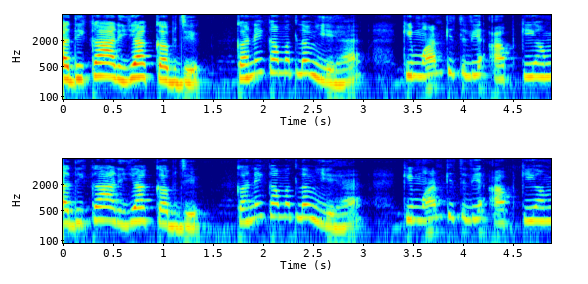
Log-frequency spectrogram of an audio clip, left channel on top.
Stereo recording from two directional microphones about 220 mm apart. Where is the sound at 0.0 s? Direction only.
35° left (ahead or behind).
